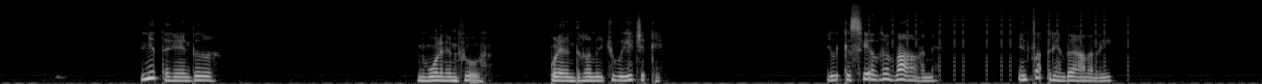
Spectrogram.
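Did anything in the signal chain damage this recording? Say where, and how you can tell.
Yes. GSM signalling bursts from 8.68 to 11.29 s: the analogue wiring rectifies a nearby phone's radio into galloping 217 Hz buzz groups, gated rather than steady like mains hum.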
